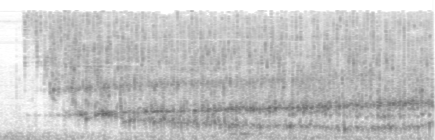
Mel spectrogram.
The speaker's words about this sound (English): just shout stop before Matt spills water all over the desk. That's what you've got to do. OK, good luck, and commence the pour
